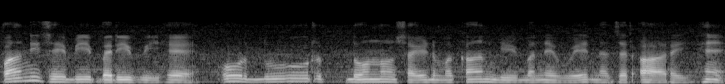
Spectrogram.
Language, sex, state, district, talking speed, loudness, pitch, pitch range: Hindi, male, Rajasthan, Bikaner, 150 wpm, -21 LUFS, 110 Hz, 105-120 Hz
